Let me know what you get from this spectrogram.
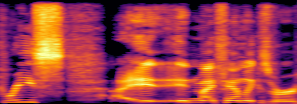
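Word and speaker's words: Rhys: different Reese which I I'm pretty sure it's pronounced Reese in my family because we're huge Indiana Jones fans I've always heard rice Davies but I'm pretty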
